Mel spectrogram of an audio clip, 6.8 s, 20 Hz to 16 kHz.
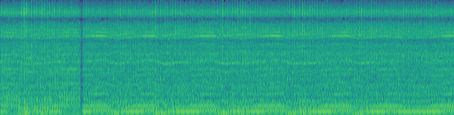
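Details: Small single-cylinder engine on a 34-ton log splitter, bought cheap and said to be locked up or blown, restarted after the leaking hydraulic return line was reattached; it chugs at a steady speed with even firing, no misses or knocks, and runs normally.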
